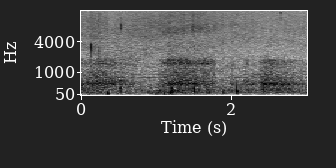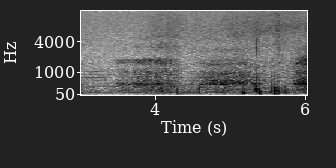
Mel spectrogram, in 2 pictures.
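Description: Near silence: quiet room tone, with faint soft puffs of hiss about once a second.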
